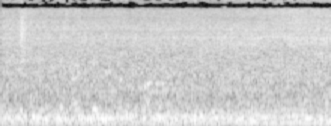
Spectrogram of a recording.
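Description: Airplane cabin noise in flight between Dubai and Mumbai: a steady, loud low-pitched engine drone with an even broadband hiss that holds constant throughout, with possible faint murmuring voices beneath it.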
